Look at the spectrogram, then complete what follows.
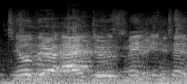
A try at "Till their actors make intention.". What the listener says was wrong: Well, you put emphasis on there. Till their actors make intention.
